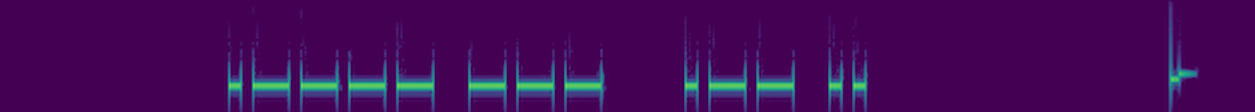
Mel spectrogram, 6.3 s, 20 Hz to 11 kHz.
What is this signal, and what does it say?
Morse code, heard as a keyed tone, about 20 wpm, 700 Hz. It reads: 1O WI
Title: Winter Field Day Exchanges 20wpm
